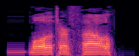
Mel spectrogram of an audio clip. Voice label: "waterfowl", English; nouns

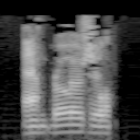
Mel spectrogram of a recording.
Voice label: "ambrosial", English; adjectives

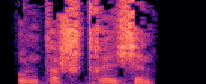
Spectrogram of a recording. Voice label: "unterstrichen", German; adjectives

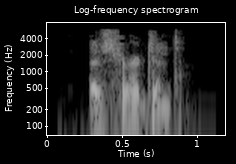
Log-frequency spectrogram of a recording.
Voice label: "assurgent", English; adjectives

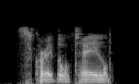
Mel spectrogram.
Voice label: "Scribble-tailed", English

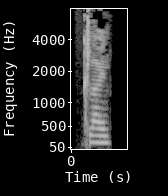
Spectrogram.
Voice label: "klein", German; adjectives

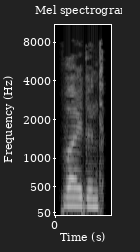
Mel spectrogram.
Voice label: "weidend", German; adjectives

